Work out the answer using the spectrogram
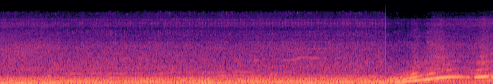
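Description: A car engine revving up hard about five seconds in, its pitch climbing quickly and then holding, over a steady low rumble of engines and road. A few sharp clicks come right at the end.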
